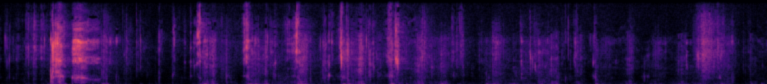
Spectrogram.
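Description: Crunchy chewing of a heavily seasoned Mexican snack resembling tortilla chips, tart with citric acid: many sharp, crackling crunches and bites in an irregular rhythm, with no talk.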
